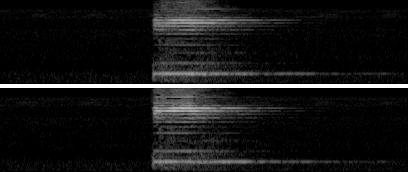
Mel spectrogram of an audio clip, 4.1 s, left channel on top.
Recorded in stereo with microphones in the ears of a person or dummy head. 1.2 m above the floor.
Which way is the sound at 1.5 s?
25° right (ahead or behind).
